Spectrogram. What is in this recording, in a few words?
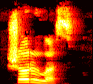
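"шӧр ылӧс", Komi, female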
